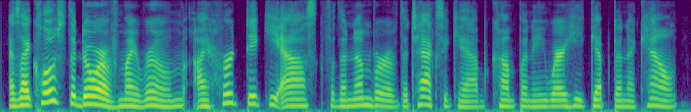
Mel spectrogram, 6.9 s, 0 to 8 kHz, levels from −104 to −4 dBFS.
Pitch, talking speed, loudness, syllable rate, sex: 175 Hz, 210 wpm, -20 LUFS, 5.1 syllables/s, female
